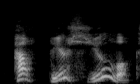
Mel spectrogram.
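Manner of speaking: impressed crab. Acted. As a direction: draw it out, impressed. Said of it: "said Hermit Crab".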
